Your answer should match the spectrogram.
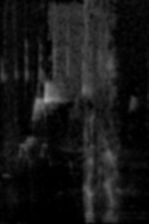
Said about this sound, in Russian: Как я рад вас слышать. Ой, вы всегда вот не лажаете, ни капельки. Всегда помните свои напевы. Ой, дождь пошел, птички, слышите? Дождь пошел и прошел.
